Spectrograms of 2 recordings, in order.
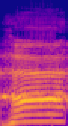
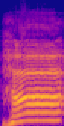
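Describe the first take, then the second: Both takes have the same delivery.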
